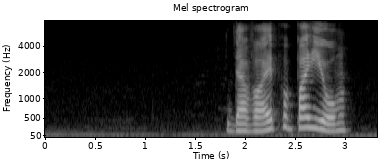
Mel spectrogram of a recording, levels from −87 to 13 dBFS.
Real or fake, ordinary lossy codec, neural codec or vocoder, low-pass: real; none; none; none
